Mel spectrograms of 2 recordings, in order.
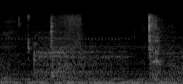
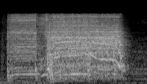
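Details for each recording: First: Green Stripe American Changer coin hopper on the bench: short clicks, then an even high electronic buzz holds steady for about three seconds and stops cleanly; the changer powers up normally. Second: American Changer green-stripe coin hopper on the bench before rebuild: a short high motor whir stops, then restarts at a different pitch for about a second and cuts out, reversing because something is stuck inside.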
